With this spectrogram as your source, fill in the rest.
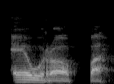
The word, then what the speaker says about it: Eurooppa: And then Europe would be Eurooppa. So there's two O's, two O's, and two P's. So Eurooppa.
